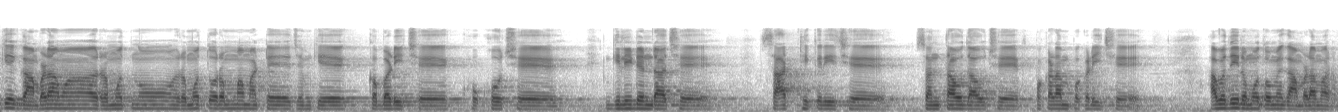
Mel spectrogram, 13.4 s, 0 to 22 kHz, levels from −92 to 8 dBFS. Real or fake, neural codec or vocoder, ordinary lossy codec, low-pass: real; none; none; none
